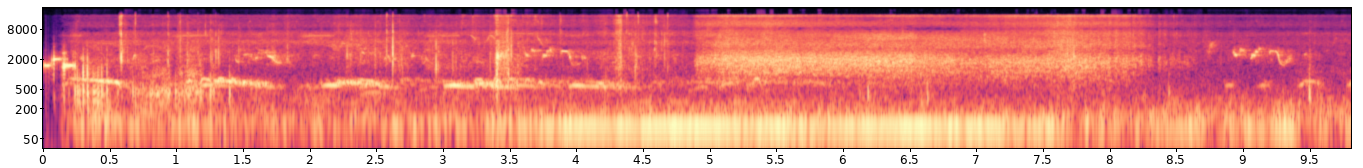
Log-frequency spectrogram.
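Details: Saw-scaled vipers making their warning noise: a steady, broad rasping hiss swells for about three and a half seconds midway. Birds whistle and chirp throughout, with soft low rumble beneath.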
